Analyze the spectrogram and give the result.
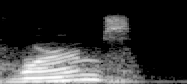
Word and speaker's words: Worms: Now on your sheet, it looks like Diet of Worms, which sounds like something a second grader would force a friend to do.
